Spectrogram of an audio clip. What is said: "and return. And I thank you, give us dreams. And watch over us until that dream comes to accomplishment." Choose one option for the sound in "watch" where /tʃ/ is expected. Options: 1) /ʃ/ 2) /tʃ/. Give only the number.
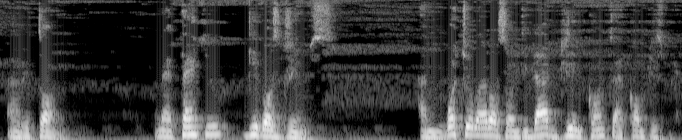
2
